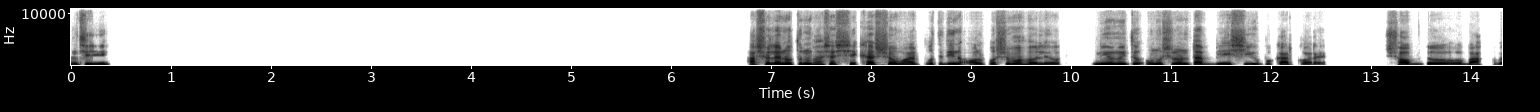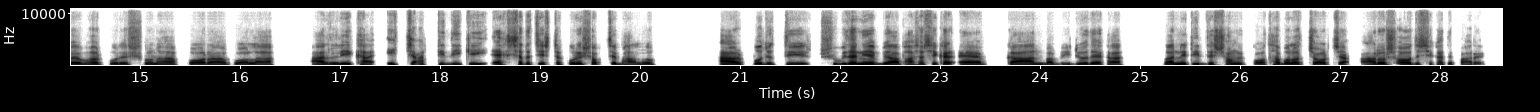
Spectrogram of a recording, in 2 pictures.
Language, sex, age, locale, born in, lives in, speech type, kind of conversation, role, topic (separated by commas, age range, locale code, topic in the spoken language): Bengali, male, 20-24, bn-BD, Bangladesh, Bangladesh, read, expert-assistant, expert, নতুন ভাষা শেখার কার্যকর কৌশল কী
